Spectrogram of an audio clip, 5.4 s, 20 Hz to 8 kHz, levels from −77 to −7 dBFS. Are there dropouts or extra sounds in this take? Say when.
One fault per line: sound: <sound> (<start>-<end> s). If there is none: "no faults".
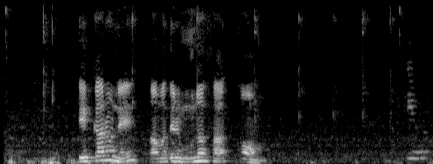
no faults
